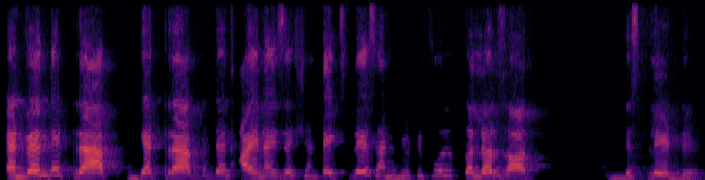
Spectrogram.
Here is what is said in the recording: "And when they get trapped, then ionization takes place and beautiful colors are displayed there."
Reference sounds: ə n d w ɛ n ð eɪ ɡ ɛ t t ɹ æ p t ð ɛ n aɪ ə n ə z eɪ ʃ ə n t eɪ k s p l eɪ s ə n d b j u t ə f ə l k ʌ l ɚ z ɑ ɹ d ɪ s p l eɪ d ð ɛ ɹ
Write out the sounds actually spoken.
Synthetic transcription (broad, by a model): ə n d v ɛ n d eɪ ɡ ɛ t t ɹ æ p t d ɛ n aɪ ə n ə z eɪ ʃ ə n t eɪ k s p l eɪ s ə n d b j u t ə f ə l k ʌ l ɚ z ɑ ɹ d ɪ s p l eɪ d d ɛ ɹ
